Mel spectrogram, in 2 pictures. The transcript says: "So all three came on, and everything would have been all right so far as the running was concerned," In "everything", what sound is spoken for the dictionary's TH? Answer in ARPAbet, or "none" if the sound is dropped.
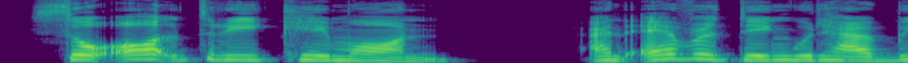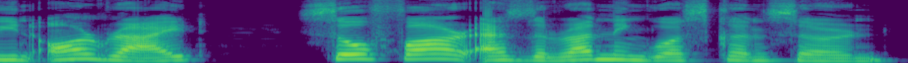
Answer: T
